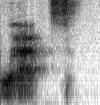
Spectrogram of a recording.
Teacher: flats is not a part of finnish phonology in other words finnish doesn't allow for two consonants to come together like that at the beginning of words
